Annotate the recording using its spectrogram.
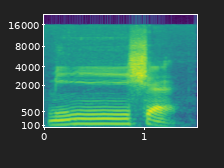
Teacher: bunyi nun sukunnya ini disamarkan ke makhrajnya dan sifatnya dari shin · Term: ikhfa hakiki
